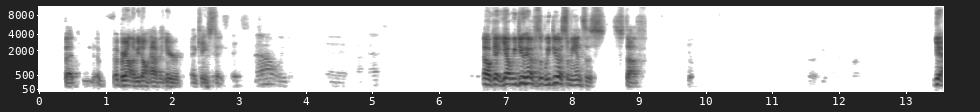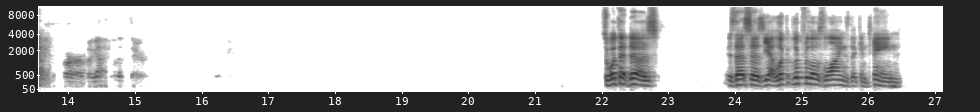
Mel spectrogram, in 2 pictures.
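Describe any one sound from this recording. A man talks calmly into a microphone, pausing between phrases.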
